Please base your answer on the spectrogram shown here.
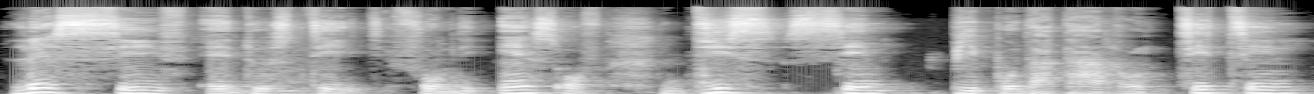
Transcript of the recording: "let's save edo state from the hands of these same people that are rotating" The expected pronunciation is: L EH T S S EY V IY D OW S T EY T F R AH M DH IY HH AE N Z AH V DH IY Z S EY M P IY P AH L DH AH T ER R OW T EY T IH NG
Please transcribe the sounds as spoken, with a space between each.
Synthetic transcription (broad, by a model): L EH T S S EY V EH D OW S T EY T F R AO M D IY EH N S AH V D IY S EY M P IY P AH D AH T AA R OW T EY T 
